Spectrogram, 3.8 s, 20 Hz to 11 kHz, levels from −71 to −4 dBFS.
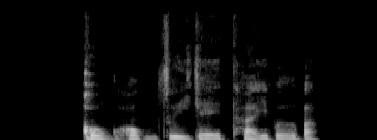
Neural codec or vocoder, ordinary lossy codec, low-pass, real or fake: vocoder, 22.05 kHz, 80 mel bands, Vocos; AAC, 48 kbps; 9.9 kHz; fake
